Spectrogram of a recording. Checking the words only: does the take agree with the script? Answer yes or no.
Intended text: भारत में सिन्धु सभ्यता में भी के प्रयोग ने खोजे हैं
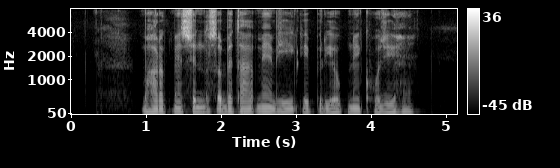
yes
